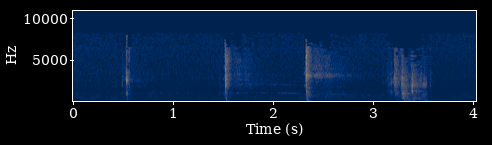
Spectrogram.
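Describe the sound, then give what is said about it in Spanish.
Three sharp clicks spaced about a second apart, then a brief rattling scrape as a credit card is worked into the slot of a door latch and slips it open, fairly quiet. “saca una tarjeta de crédito, la introduce en la ranura de la puerta y abre el pestillo.”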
